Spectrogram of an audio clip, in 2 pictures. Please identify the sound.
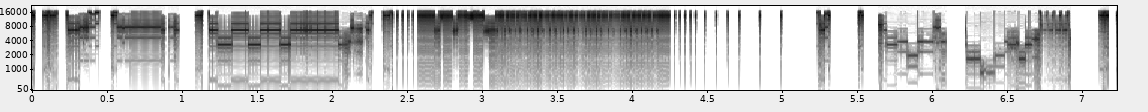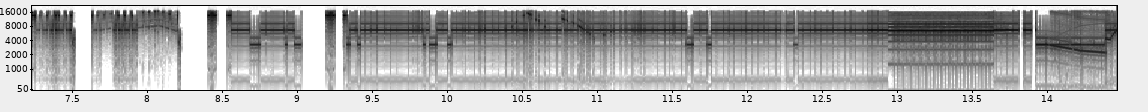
a sound forge experiment gone awry: this is the mutant offspring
